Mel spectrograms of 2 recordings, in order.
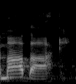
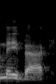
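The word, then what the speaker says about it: Maybach: He's like, I pull up in my M my Mach because it's not Maybback.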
